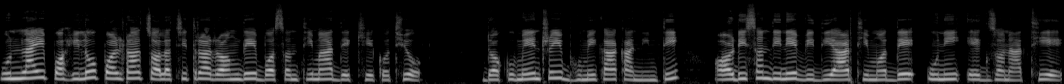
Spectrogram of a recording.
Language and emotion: Nepali, neutral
